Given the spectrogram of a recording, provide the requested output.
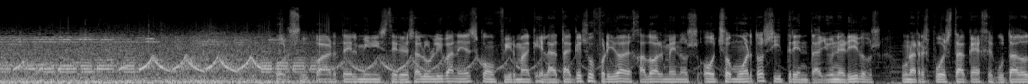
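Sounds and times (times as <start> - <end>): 
air raid alarm sirens wailing during bombardment: 0.0 - 5.5
speech: 2.8 - 10.2.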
